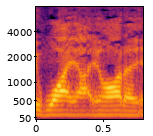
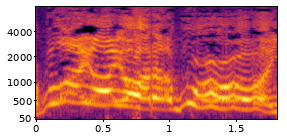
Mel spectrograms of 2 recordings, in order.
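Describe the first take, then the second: First: Said in the usual way. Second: High, loud, slow stretched-out threat; hammed-up angry yell of a shaking fist; mock furious shout. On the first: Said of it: "however you say". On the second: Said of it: "he yelled at me some more".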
